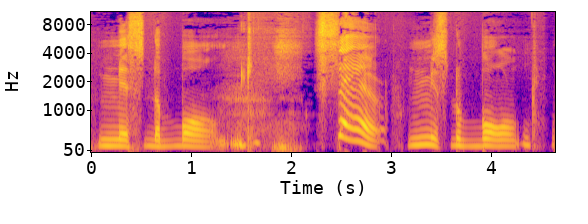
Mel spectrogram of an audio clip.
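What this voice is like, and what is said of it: Bond villain Blofeld voice impression. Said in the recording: “what would my Blofeld impression sound like? ... all the Blofelds are so different, you just need a good take on”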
